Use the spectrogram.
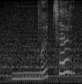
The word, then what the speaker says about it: Mutter: The U is pronounced as U in boots. Mutter?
